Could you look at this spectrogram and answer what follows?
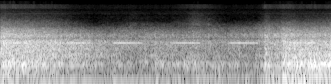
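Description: A bulldozer working on a beach sounds a steady series of reversing beeps over a constant rumbling engine, with the beeps spaced evenly throughout.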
